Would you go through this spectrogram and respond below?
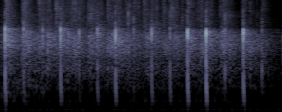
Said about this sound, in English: Yeah, we can clap to that.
